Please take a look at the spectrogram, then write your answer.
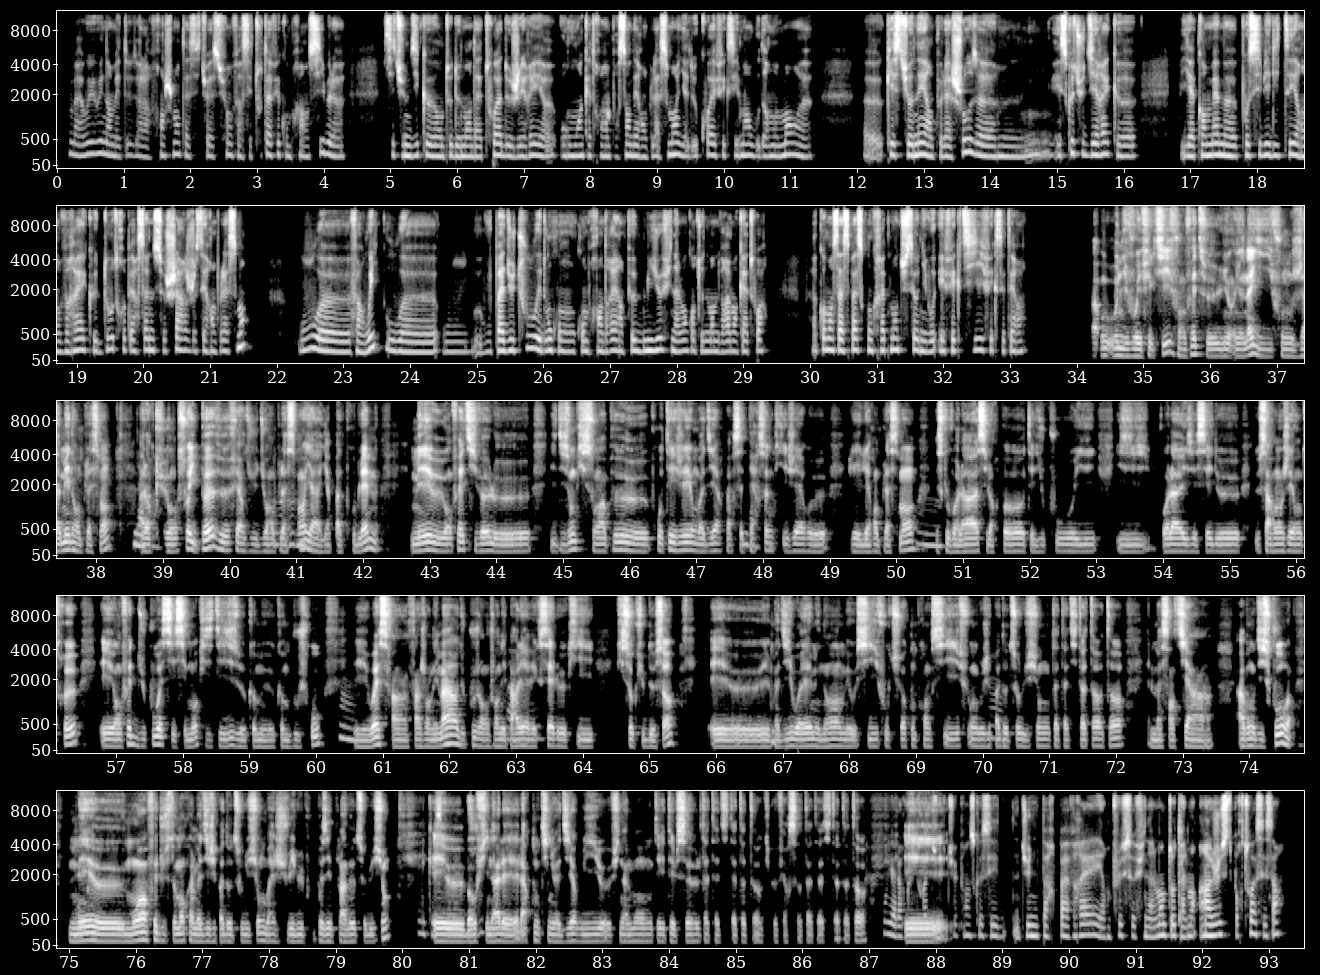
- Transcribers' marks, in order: stressed: "oui"; stressed: "mieux"; stressed: "peuvent"; stressed: "injuste"
- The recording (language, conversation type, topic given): French, advice, Comment refuser poliment des tâches supplémentaires sans nuire à sa réputation ?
